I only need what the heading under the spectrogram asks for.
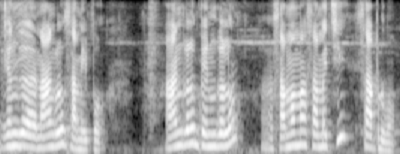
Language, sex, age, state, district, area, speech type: Tamil, female, 45-60, Tamil Nadu, Dharmapuri, rural, spontaneous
